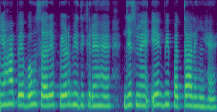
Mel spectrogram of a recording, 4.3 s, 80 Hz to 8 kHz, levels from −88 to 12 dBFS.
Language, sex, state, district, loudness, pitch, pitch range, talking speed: Hindi, female, Jharkhand, Garhwa, -14 LUFS, 265 Hz, 255-275 Hz, 205 wpm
